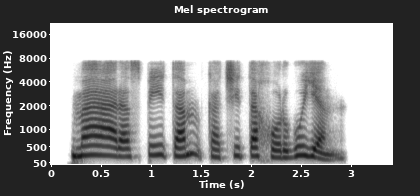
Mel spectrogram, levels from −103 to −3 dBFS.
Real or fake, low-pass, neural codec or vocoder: fake; 7.2 kHz; codec, 24 kHz, 0.9 kbps, DualCodec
